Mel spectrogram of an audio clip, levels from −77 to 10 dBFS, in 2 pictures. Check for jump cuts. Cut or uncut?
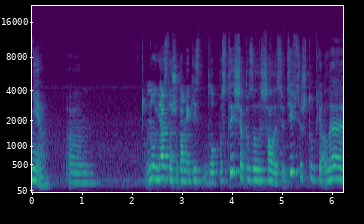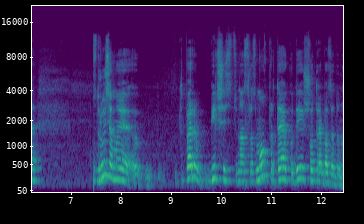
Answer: cut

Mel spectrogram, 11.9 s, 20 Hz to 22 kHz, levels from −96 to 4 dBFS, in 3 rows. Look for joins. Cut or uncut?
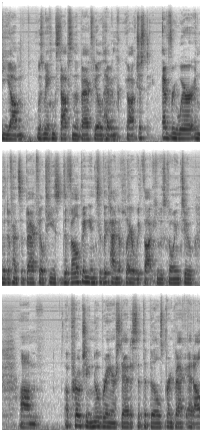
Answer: cut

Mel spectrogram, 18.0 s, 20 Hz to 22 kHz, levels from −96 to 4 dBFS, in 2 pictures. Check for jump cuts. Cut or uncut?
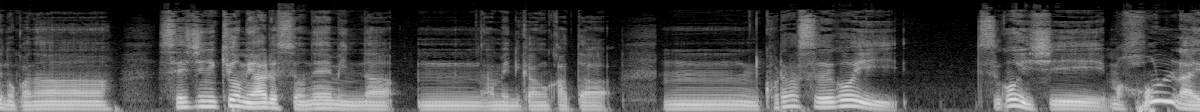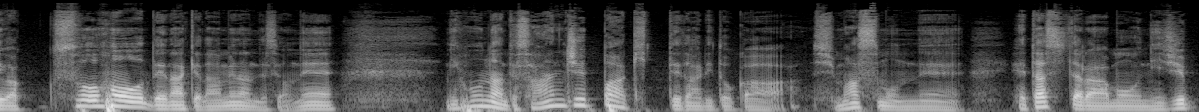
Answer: cut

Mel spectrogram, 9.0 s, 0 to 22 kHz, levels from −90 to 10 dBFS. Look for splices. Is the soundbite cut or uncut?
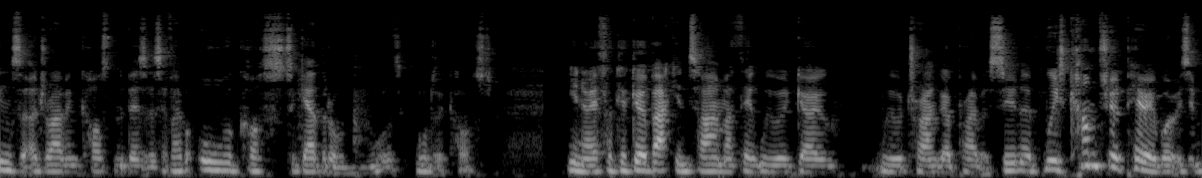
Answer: cut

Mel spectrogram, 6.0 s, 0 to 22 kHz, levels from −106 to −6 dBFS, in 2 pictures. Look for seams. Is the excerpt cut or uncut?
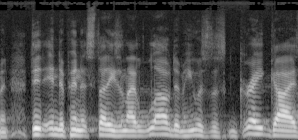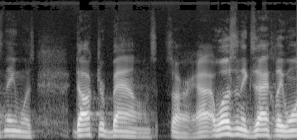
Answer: cut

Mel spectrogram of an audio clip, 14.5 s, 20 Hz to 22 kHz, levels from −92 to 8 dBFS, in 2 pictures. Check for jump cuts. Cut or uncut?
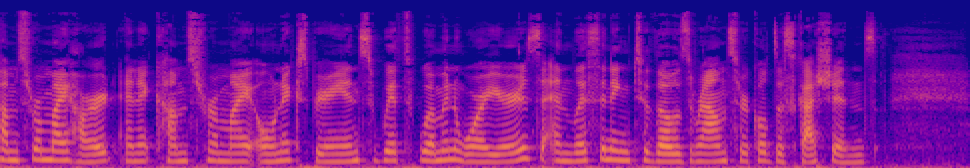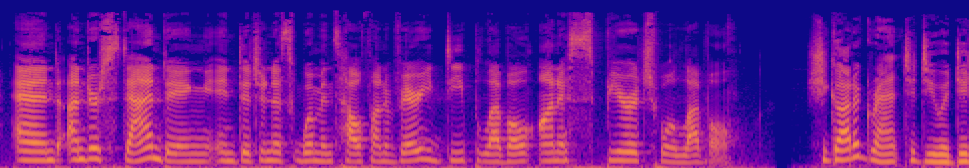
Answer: uncut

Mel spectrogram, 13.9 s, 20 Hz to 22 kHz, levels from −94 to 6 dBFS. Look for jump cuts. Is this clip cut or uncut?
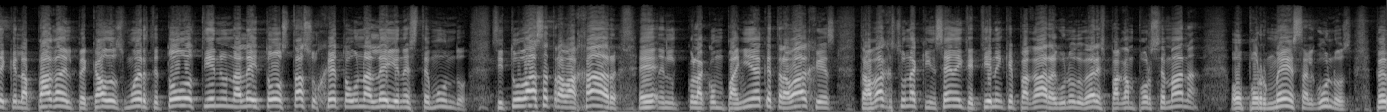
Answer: cut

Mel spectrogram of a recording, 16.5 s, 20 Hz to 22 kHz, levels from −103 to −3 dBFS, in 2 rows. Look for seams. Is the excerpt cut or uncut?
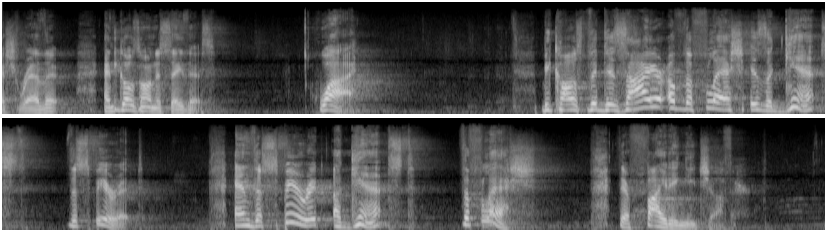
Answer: cut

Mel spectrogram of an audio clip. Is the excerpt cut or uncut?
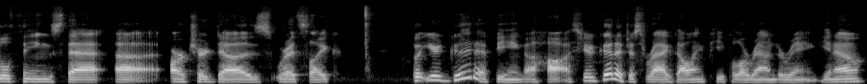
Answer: uncut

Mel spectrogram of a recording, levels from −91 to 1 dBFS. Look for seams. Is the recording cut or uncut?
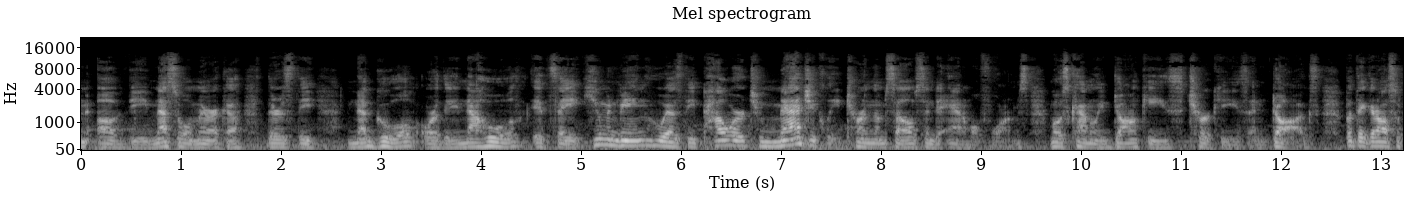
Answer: uncut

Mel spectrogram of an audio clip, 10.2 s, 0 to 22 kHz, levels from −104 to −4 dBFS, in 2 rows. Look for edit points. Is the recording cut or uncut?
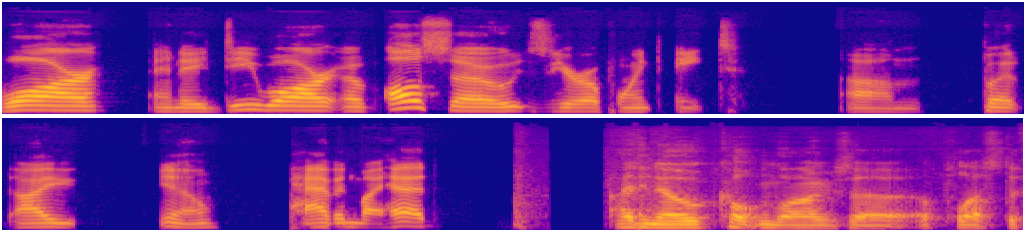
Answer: cut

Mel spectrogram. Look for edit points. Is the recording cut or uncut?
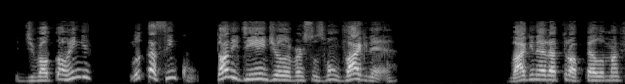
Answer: uncut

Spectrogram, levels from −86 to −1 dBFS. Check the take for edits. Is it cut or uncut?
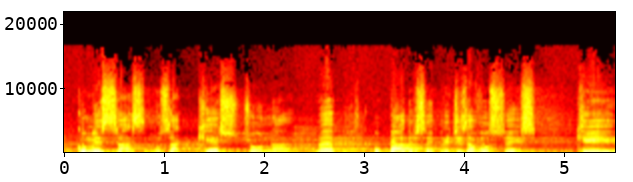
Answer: uncut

